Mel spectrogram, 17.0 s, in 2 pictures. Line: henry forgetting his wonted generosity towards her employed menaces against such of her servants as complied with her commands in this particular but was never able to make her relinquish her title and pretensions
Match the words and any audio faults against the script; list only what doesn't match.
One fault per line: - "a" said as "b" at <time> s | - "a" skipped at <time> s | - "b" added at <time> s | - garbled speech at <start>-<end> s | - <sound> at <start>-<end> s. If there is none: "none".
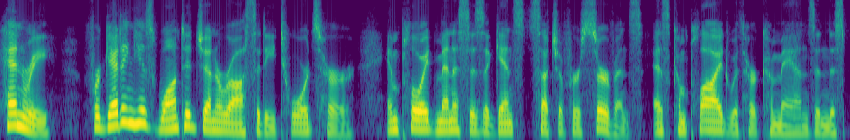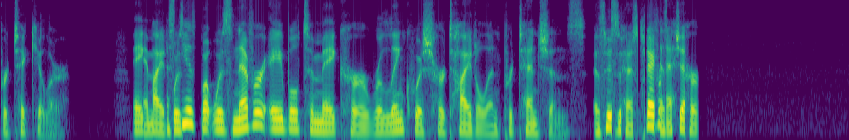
- garbled speech at 9.8-10.5 s
- garbled speech at 14.4-15.5 s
